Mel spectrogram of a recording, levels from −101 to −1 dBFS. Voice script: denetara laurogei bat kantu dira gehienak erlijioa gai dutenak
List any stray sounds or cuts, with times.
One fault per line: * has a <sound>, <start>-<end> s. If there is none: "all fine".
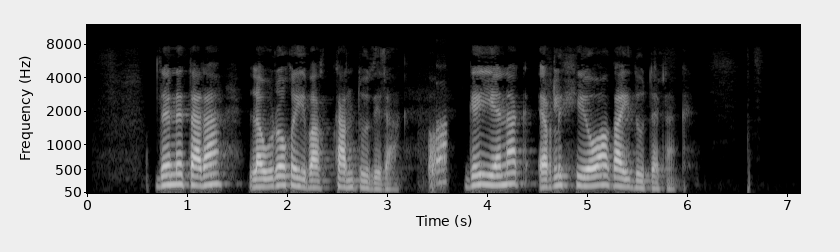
* has a laugh, 3.4-3.6 s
